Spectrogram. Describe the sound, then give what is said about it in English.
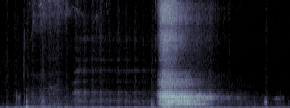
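A single deep breath, drawn and let out as a long, breathy sigh, rises suddenly out of quiet background and fades over about a second, with no talking. “Take a real deep breath and a breath out.”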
